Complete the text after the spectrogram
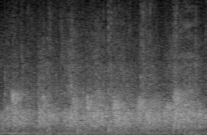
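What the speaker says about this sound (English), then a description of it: "Round of applause." Delegates at a general assembly applaud a passed plenary vote, a full, even wash of clapping across the hall lasting a couple of seconds.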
